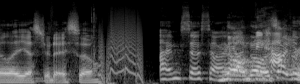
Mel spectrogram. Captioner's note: record scratches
